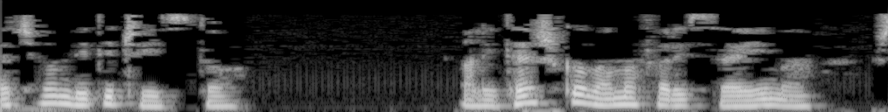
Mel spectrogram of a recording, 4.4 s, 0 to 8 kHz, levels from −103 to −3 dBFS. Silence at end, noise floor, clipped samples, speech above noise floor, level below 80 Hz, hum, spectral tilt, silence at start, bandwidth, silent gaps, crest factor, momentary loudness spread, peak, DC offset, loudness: 0 s; -75 dBFS; under 0.1%; 51 dB; -52 dBFS; none; -10.5 dB/octave; 0 s; 5.8 kHz; none; 18 dB; 9 LU; -8 dBFS; under 0.1%; -25 LUFS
